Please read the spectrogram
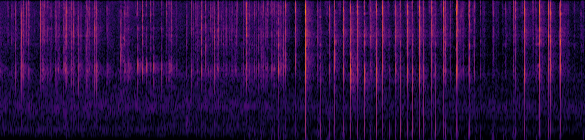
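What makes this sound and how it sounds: A hand-sized, hollow blue plastic LED flashlight with a clear lens is held in the hands and tapped and clicked with fingertips and nails around its head and lens. Dozens of short, dry, bright clicks and taps come at an irregular pace, with no ring after each hit. They begin soft and scratchy, then grow louder and sharper from about the midpoint.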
